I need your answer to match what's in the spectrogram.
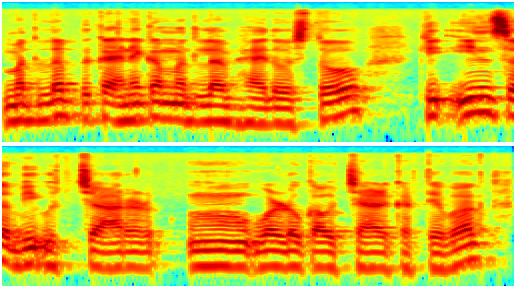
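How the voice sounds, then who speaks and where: Unhurried and warm, with a voice on the low side, this man teaches an exam-prep lecture. Key terms come up again and again, and he asks them back to his students as questions in a call-and-answer drill, addressing viewers as friends.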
